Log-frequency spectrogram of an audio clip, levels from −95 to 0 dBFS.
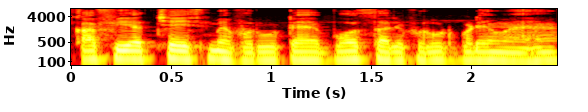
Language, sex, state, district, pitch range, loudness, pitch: Marwari, male, Rajasthan, Nagaur, 115-125 Hz, -17 LUFS, 115 Hz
